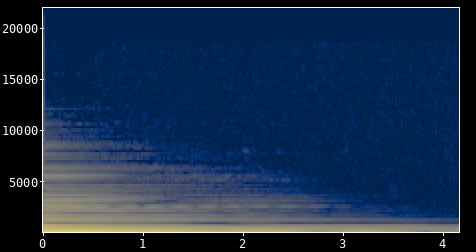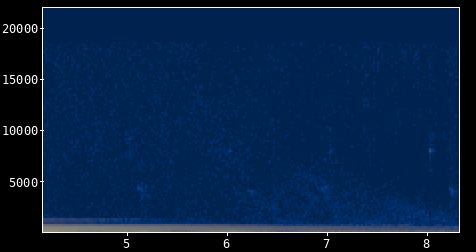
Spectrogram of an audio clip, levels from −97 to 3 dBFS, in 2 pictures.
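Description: Throughout the music there is generation loss: a swirly, hollow, smeared sound with blunted attacks, worse than one AAC-LC pass near 96 kbit/s would give. It likely comes from about four re-encodes on shifting frame grids. A spectrogram shows spectral holes and blurred transients.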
